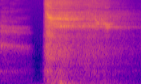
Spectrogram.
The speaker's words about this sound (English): Let's take a deep breath.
